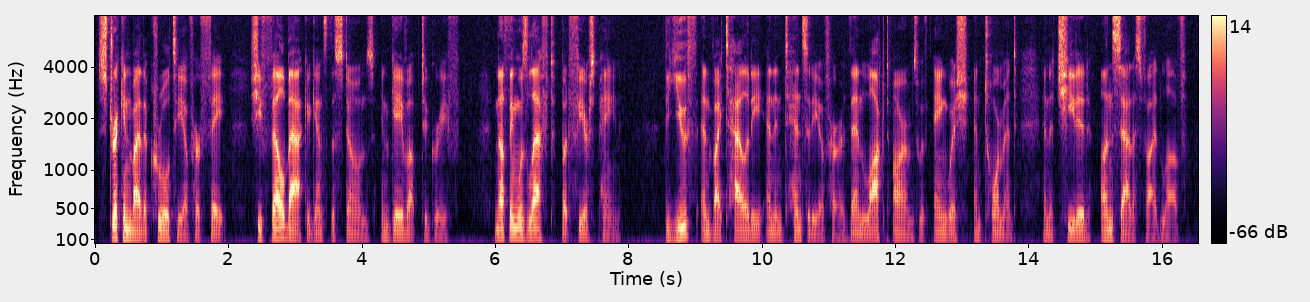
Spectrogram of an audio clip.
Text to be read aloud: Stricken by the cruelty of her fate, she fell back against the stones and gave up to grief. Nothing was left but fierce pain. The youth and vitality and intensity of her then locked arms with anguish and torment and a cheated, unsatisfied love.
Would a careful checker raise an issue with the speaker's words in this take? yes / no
no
